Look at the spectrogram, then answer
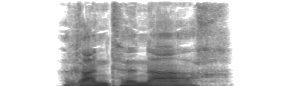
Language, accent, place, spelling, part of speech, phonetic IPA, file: German, Germany, Berlin, rannte nach, verb, [ˌʁantə ˈnaːx], De-rannte nach.ogg
- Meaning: first/third-person singular preterite of nachrennen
